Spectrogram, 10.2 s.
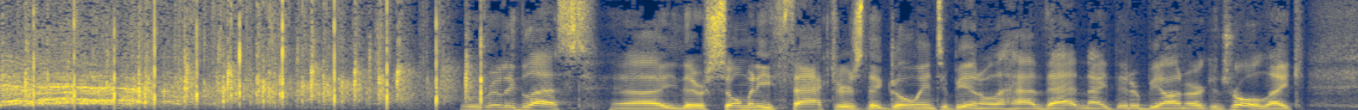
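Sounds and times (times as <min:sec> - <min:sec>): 
crowd cheering and whooping: 0:00.0 - 0:01.8
crowd clapping: 0:00.0 - 0:04.0
speech: 0:03.4 - 0:10.1.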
